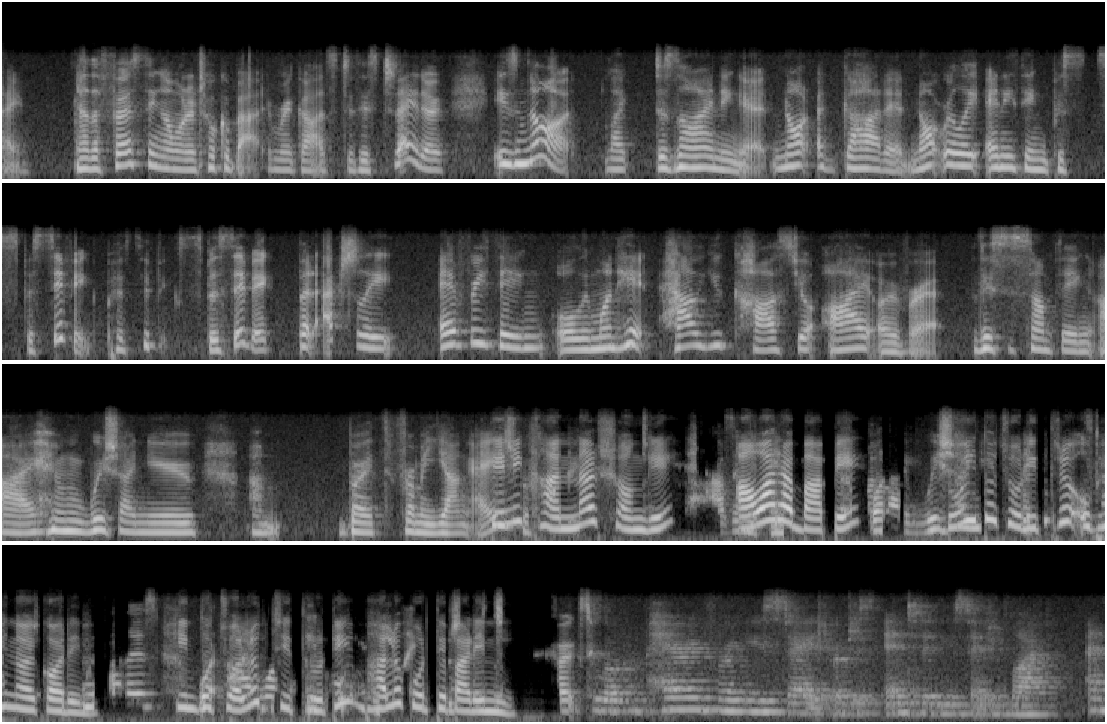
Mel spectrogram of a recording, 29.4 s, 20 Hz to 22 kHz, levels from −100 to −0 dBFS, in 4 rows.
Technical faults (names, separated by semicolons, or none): speech suppressed in double talk; echo leak; switch to a distant microphone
